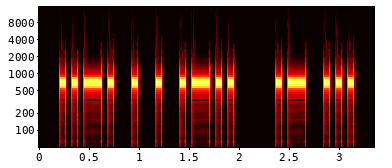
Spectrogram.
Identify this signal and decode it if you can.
Morse code, heard as a keyed tone, about 19 wpm, 700 Hz. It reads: FEEL AS
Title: Sentences from Top 1500 Words 20wpm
